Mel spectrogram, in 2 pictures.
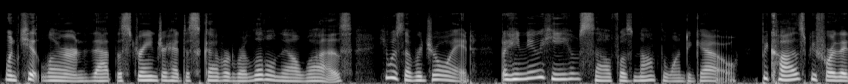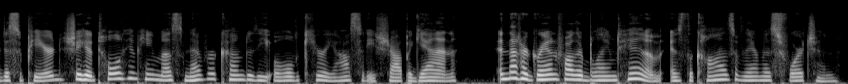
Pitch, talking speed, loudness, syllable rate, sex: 195 Hz, 200 wpm, -19 LUFS, 5.5 syllables/s, female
